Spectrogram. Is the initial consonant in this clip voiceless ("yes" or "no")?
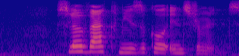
yes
